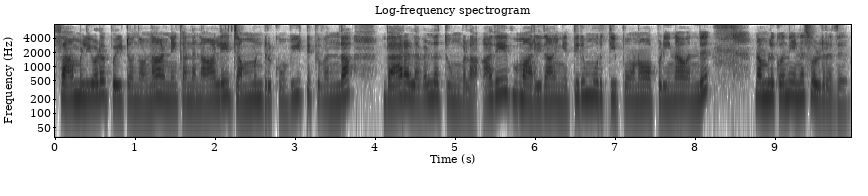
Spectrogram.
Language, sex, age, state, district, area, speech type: Tamil, female, 18-30, Tamil Nadu, Tiruppur, urban, spontaneous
